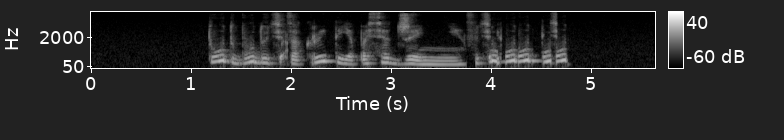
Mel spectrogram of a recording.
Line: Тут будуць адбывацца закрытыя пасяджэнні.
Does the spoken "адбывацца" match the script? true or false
false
